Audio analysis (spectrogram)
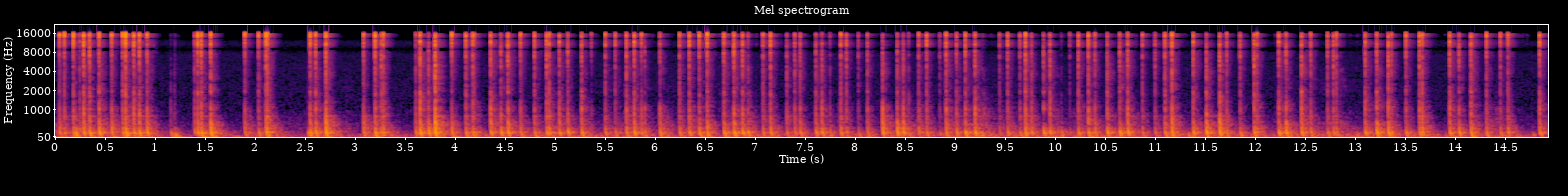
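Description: Natural nails of both hands tap quickly on a flat, solid beige speckled laminate countertop. The result is a dense, quiet stream of short, dull taps and thunks, weighted low around 190 Hz with little brightness, each dying out almost instantly with a few brief pauses in between.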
